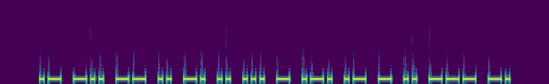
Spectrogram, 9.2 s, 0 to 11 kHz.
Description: Morse code, heard as a keyed tone, about 17 wpm, 700 Hz. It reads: ADMINISTRATION
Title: Sets of 5 Words - New Word Drill - 17wpm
